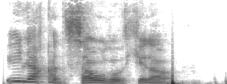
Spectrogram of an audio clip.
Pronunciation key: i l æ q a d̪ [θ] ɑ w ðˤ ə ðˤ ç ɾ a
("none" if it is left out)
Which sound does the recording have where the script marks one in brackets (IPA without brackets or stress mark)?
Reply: s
